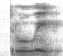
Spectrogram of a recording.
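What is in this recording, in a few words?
"troway", Nigerian Pidgin, female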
